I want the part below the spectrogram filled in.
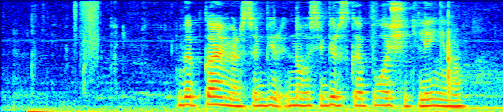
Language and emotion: Russian, neutral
